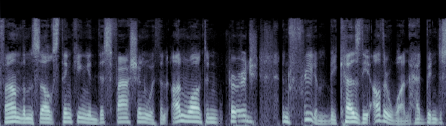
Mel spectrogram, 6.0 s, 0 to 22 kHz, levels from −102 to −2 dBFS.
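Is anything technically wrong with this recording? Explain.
Yes. From 2.87 to 4.15 s there is repeated packet loss: many short gaps, up to 50 ms, are patched by stretching the preceding sound, leaving the speech choppy and robotic.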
